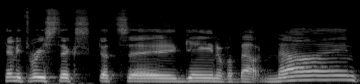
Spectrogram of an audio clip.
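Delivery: usual speaking voice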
